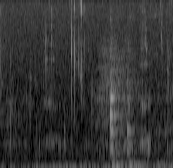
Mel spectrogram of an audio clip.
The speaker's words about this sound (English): Let me take a sip of beer before.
